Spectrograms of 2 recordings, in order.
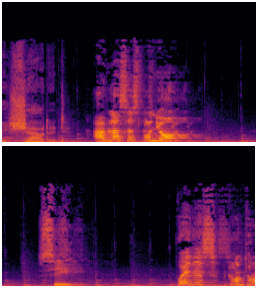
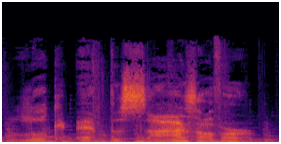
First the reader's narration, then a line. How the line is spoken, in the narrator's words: Gray whispered to us all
